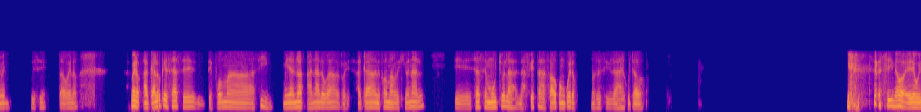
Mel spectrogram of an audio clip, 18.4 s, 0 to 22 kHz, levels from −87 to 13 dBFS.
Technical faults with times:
0.00-18.44 Bluetooth CVSD headset codec
3.17-3.19 unconcealed Bluetooth headset packet loss
14.18 unconcealed Bluetooth headset packet loss

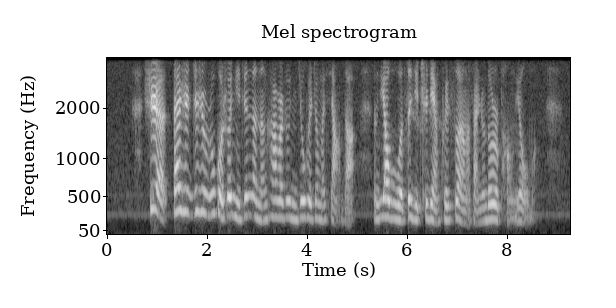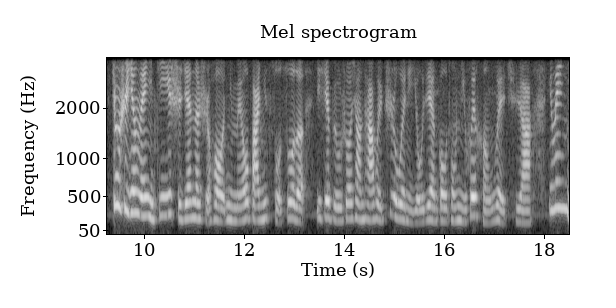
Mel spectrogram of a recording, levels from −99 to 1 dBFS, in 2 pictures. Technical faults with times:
none

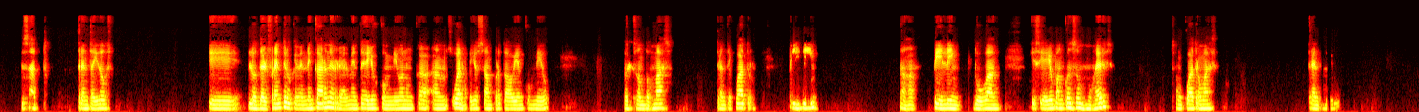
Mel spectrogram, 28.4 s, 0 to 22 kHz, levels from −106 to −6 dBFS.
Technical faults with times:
8.11-28.40 de-emphasis applied wrongly

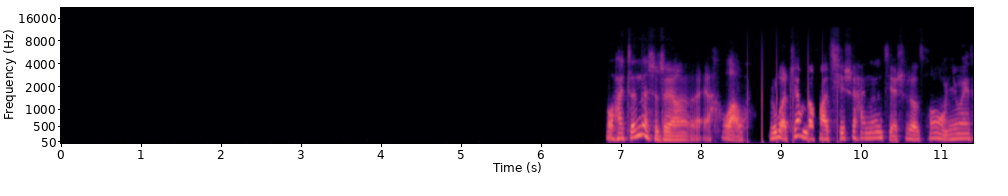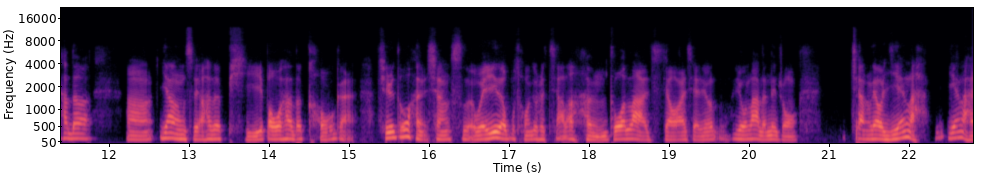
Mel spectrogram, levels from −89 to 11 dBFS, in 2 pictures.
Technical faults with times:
5.48-5.98 playback stall
8.58-9.71 train of clicks

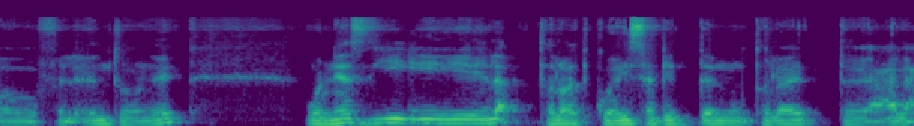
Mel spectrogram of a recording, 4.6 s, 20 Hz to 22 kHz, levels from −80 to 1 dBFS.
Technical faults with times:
2.35-2.45 lost packet rebuilt from error correction
3.22-4.20 periodic USB or driver dropouts

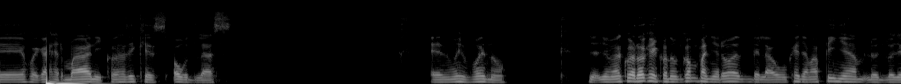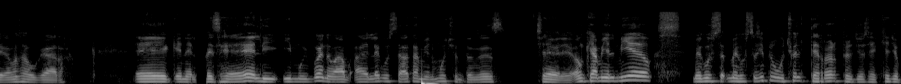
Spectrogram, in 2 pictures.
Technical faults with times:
0.46-0.95 phantom power thump
13.23-13.43 phantom power thump

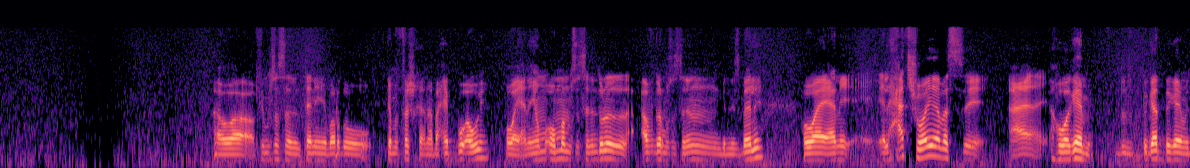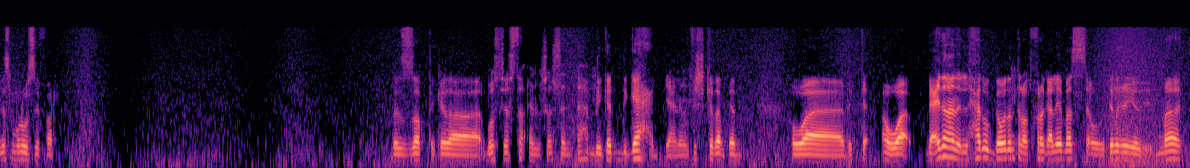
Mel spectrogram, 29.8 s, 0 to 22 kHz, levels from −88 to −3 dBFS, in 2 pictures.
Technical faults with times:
0.00-29.76 overdone noise removal

